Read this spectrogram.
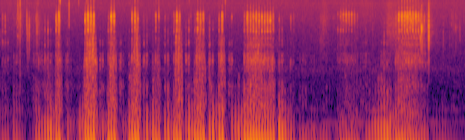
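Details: A male domestic cat purring while eating indoors, captured close on a Blue Yeti microphone: a loud, deep rumbling purr pulsing about four times a second, with soft crackly chewing and licking clicks between the surges.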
